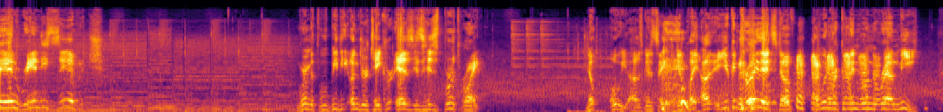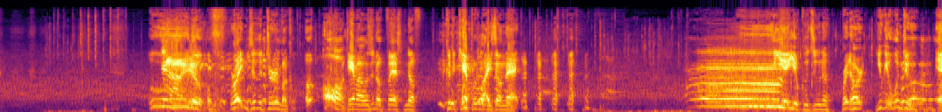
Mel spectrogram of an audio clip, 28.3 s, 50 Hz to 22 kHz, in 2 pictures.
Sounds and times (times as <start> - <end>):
Speech: 0.0 - 1.6, 4.4 - 7.2, 8.8 - 13.8, 16.4 - 22.0, 25.2 - 28.2.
